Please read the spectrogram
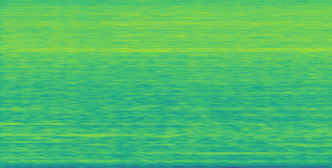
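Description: Metal band playing live and loud: a dense wall of distorted electric guitars with held keyboard and guitar notes sustained over it, with no clear drum hits.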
